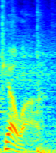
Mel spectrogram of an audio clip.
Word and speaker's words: Kela: Keone Kela, correct? Is that the correct Kela. Pronunciation? Kela. Yeah, Kela. Keone Kela.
